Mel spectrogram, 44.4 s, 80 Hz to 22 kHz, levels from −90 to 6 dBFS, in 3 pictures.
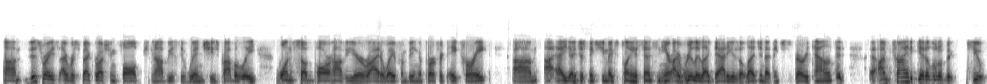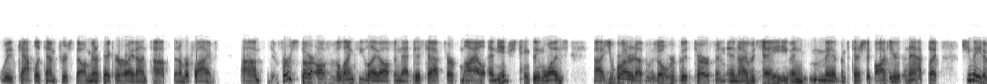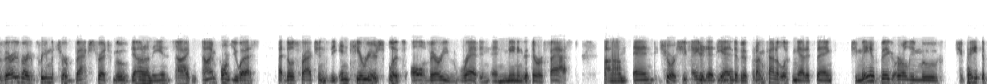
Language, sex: English, male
